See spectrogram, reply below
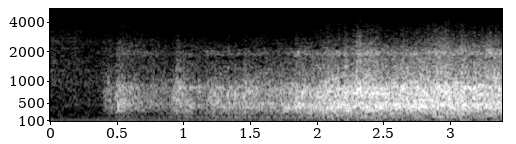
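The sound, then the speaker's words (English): Heavy doors grind mechanically open, a dense rumbling roar that swells steadily louder over a few seconds above a low droning hum, with no voices. “The doors are opening.”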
